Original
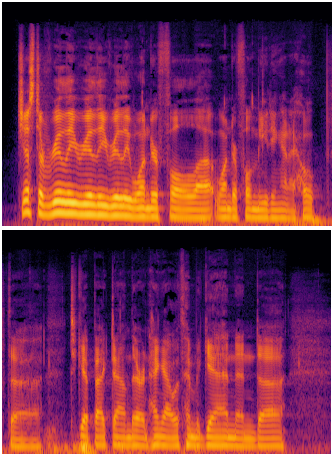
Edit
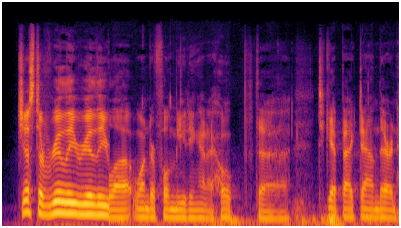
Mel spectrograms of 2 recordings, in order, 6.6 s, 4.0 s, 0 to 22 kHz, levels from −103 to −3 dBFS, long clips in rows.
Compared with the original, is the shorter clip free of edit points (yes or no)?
no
